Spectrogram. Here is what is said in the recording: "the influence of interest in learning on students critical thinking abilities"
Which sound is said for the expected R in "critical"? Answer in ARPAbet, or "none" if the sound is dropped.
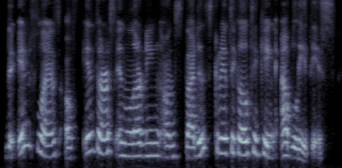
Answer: R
